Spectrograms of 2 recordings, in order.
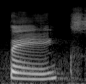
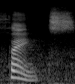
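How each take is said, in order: First: It begins with a plain T sound. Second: It begins with a breathy tongue-between-teeth sound. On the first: The speaker calls it wrong. "você não fala thanks como som de T" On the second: The speaker calls it right. "prender um pouquinho a língua entre os dentes"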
